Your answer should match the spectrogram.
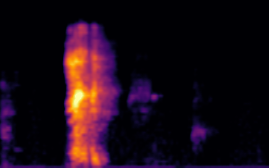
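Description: A single short, sharp breathy burst from a person close to the microphone, about half a second in, with near quiet around it.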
